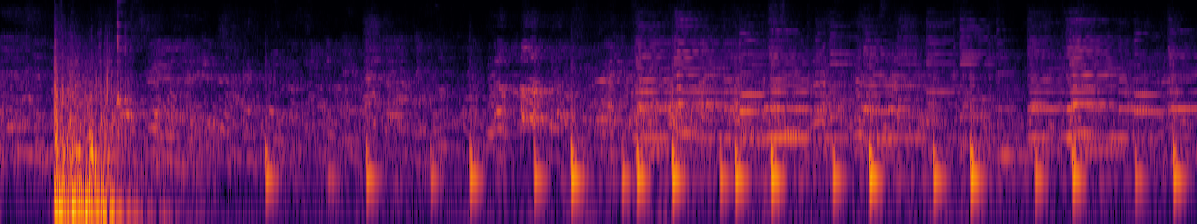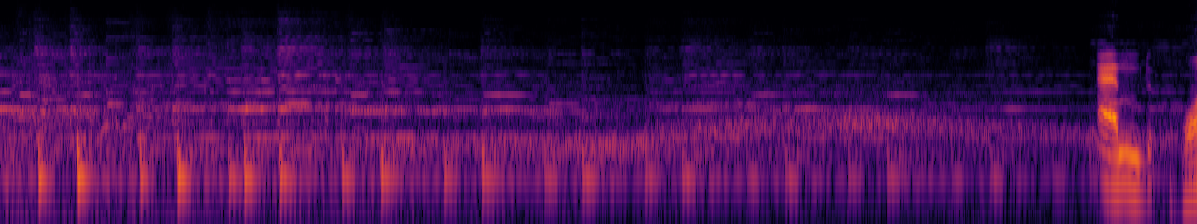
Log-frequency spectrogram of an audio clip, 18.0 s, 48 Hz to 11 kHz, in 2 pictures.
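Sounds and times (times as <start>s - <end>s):
people laughing in an echoing hall: 0.0s - 10.2s
murmur of voices in an echoing hall: 0.0s - 17.9s
heavy hall door slamming shut: 0.4s - 1.8s
speech: 17.2s - 17.9s.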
